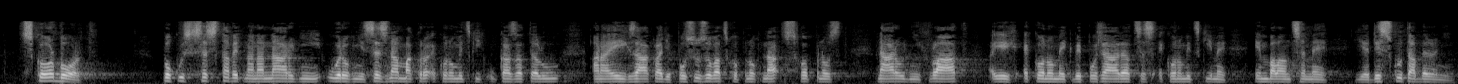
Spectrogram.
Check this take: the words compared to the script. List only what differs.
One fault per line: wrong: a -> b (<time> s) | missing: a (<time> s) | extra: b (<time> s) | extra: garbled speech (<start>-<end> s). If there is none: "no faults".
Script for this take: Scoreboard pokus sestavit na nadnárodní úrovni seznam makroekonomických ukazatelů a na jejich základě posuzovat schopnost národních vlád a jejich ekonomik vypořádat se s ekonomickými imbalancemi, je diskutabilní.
no faults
